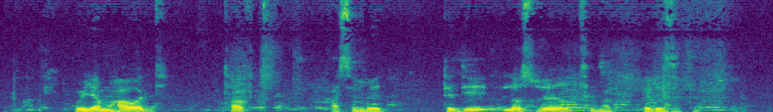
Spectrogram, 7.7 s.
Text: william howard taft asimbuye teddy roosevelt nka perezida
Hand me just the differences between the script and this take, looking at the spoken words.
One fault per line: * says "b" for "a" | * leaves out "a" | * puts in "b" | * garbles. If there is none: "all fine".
all fine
